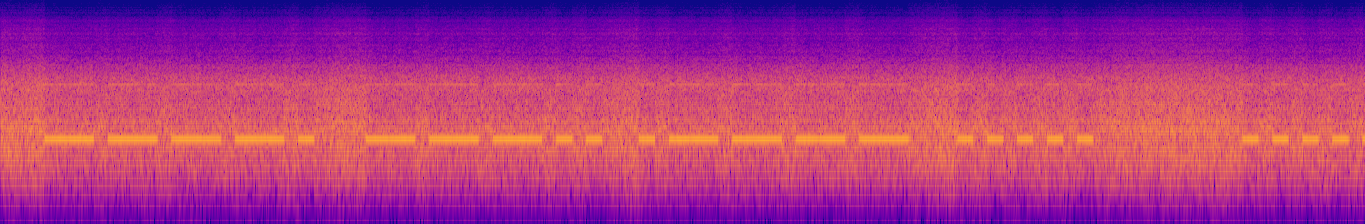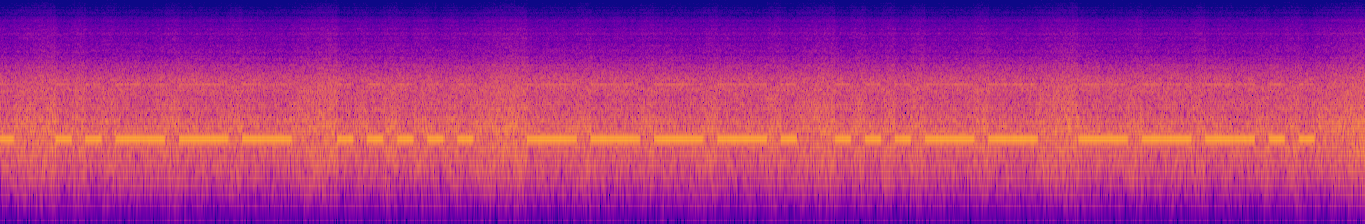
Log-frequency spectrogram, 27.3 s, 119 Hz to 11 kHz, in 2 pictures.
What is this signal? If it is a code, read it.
Morse code, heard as a keyed tone, hand-sent with a paddle, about 8 wpm, 660 Hz, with radio static and a narrow filter. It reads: 9815 525938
